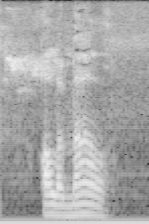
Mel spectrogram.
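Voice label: "allemaal", Dutch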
